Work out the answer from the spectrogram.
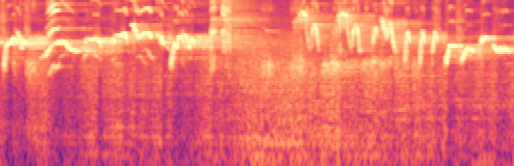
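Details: Fighting song of an oriental magpie-robin, meant to provoke rival magpie-robins: rapid, loud sequence of shrill whistles, squeaky slurred notes and fast descending chirps, with a faint low hum beneath.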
